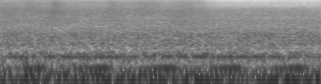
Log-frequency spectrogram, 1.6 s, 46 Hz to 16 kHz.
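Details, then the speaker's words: '73 Plymouth Duster with Gen III 5.7 Hemi (Eagle heads), on a jump box after a dead battery: steady low electric hum with faint rough pulsing, fuel pump sounding like it's struggling; fuel pump noise, later judged to sound good. "Your fans a fuel pump. I hear a fuel pump struggling honestly."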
